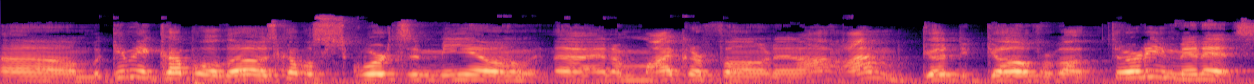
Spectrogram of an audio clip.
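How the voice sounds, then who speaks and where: Loud and animated, a man with a high pitch talks at a fairly quick pace with lively intonation and hardly any pauses. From northern Utah. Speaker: comedian and drummer. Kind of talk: casual chat.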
